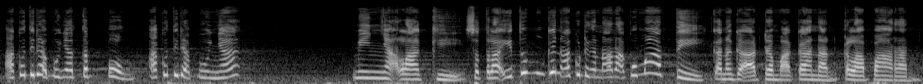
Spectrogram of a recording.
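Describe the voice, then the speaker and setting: A woman voicing a desperate widowed mother who pleads and weeps in a high voice. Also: very animated, normal speed. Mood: despairing.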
